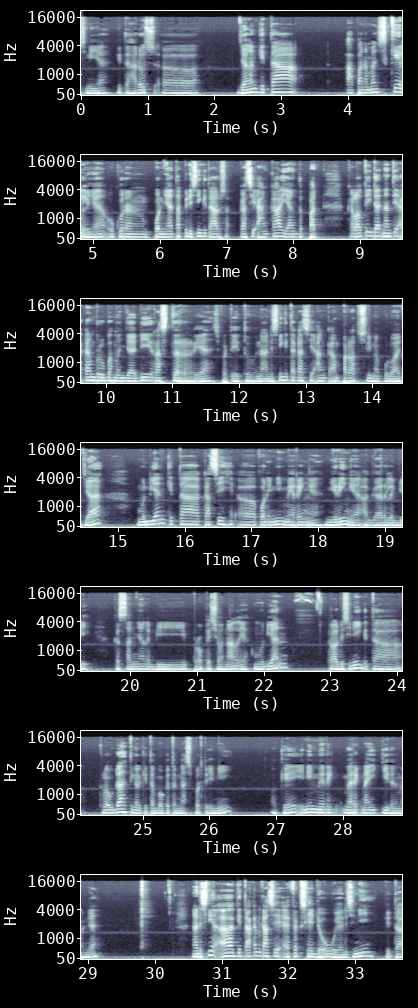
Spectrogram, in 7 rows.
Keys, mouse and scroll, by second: 0.2 click, 2.0 click, 3.4 click, 4.6 click, 6.6 click, 8.5 KP_4, 10.2 KP_5, 10.4 KP_0, 11.1 Return, 17.8 click, 20.3 click, 25.0-27.1 drag, 27.5 click, 29.2-29.8 ctrl+scroll up 4, 30.9-31.4 ctrl+scroll down 2, 32.1 ctrl+scroll up 2.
